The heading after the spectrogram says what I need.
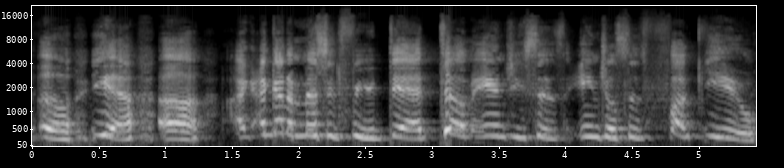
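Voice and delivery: high-pitched imitation of a frantic screamer; toned-down mock scream. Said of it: "She's screaming at the top".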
